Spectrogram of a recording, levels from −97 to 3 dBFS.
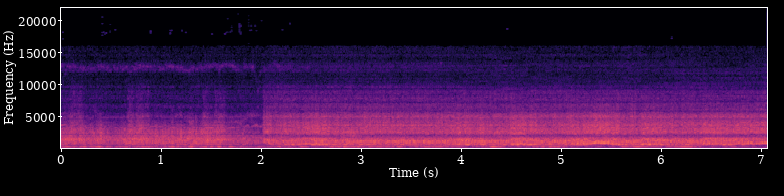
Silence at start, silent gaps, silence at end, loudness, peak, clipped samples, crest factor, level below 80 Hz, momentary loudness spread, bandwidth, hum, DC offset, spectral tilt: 0 s; none; 0 s; -31 LUFS; -16 dBFS; under 0.1%; 16 dB; -62 dBFS; 5 LU; 16.5 kHz; none; under 0.1%; -1.5 dB/octave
